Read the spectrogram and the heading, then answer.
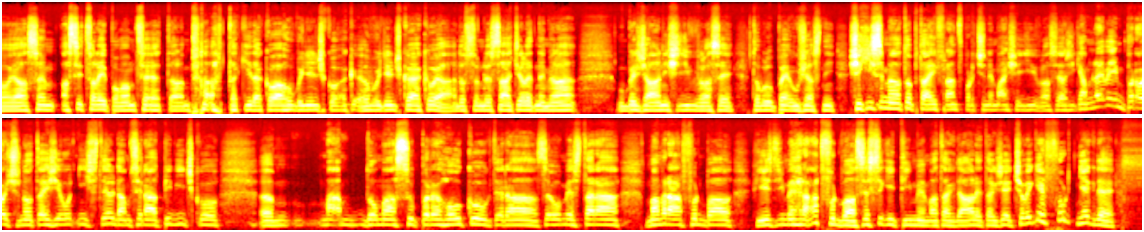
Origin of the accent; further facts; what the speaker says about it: České Budějovice, South Bohemian Region, Czechia; jednak jsem Budějčák a mám to tady na srdíčku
